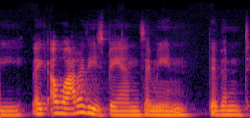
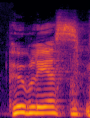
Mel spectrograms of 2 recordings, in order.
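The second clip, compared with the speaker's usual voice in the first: weird voice; 3 semitones higher, 4 dB louder than usual. Pretend. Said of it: "everybody just do a weird voice".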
